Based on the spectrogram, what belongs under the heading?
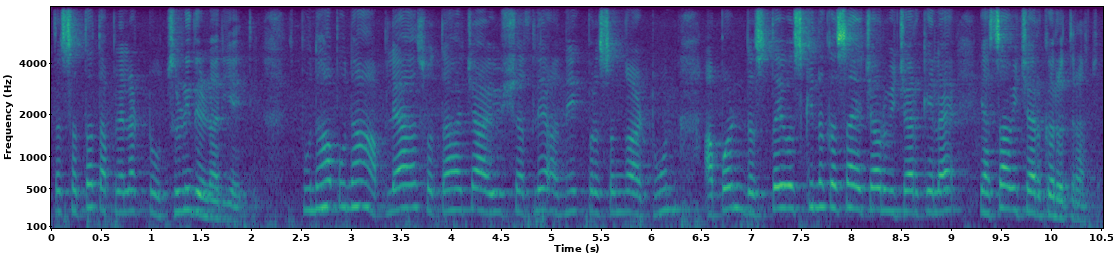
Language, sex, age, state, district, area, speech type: Marathi, female, 60+, Maharashtra, Sangli, urban, spontaneous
